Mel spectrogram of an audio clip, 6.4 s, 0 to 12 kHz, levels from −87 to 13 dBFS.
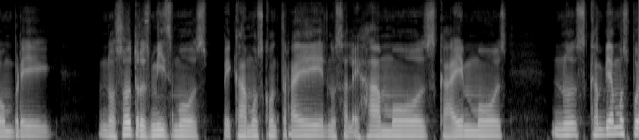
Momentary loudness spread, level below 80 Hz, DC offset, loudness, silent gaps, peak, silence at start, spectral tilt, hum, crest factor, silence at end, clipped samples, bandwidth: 9 LU; -56 dBFS; under 0.1%; -21 LUFS; none; -6 dBFS; 0 s; -7.5 dB/octave; none; 14 dB; 0 s; under 0.1%; 11.5 kHz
